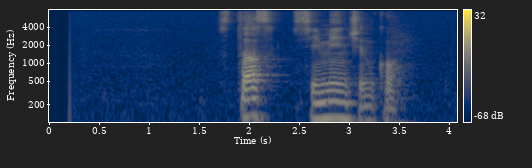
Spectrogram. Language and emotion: Russian, neutral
